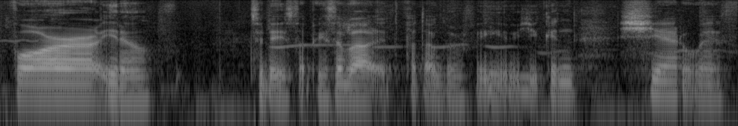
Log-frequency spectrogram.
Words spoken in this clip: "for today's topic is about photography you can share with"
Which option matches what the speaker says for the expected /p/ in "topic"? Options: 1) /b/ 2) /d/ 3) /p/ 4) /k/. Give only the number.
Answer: 1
